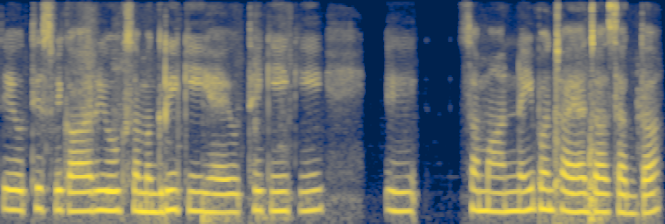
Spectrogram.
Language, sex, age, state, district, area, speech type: Punjabi, female, 18-30, Punjab, Faridkot, urban, spontaneous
